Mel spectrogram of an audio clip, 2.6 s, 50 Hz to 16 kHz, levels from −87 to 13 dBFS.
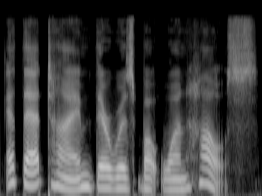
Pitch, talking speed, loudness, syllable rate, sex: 180 Hz, 185 wpm, -18 LUFS, 4.5 syllables/s, female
